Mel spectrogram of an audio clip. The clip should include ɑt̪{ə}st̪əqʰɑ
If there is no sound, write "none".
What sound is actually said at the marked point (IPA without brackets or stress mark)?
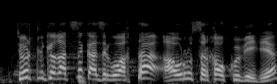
ə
